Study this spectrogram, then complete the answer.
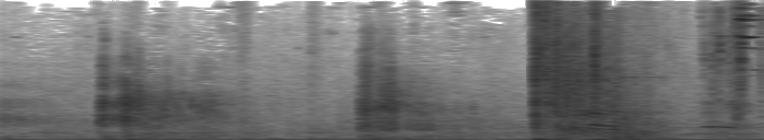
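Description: Gunfire crackles in the video game Hunt: Showdown as a rapid volley of shots with heavy thumps, followed by a louder, sharper burst, all close and dense with no speech.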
